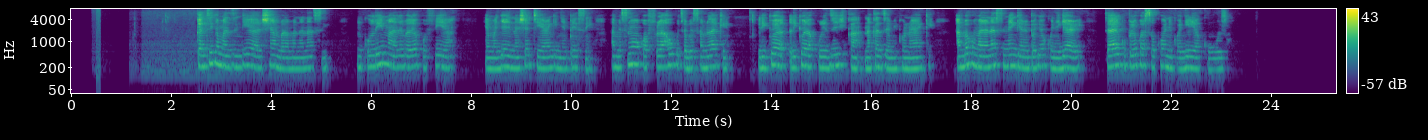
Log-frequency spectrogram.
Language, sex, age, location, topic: Swahili, female, 25-35, Dar es Salaam, agriculture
